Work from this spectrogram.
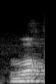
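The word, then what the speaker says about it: walk: वॉक का एल जो है साइलेंट है, हल्के में एल के कुक्का पढ़ते हैं, एल तो गायब है।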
